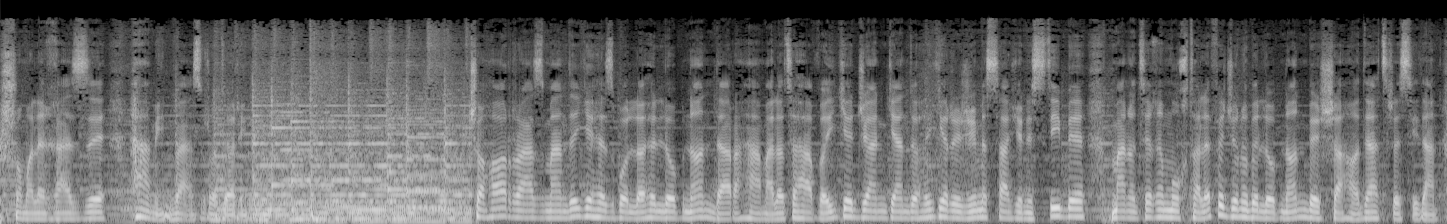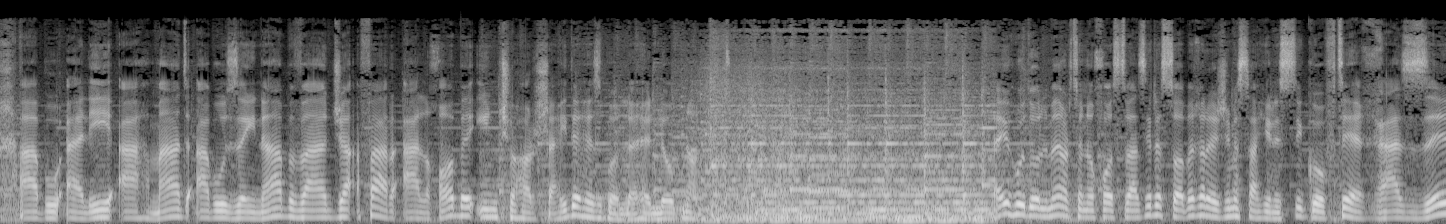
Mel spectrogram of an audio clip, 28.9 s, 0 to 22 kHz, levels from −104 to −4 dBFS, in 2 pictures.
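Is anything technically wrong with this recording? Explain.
Yes. Gain pumping runs through the whole clip: the gain ducks by around 15 dB under each loud sound, leaving the dynamics squashed. The likely cause is input gain set far too high, with a fast limiter clamping every peak.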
